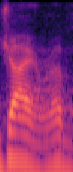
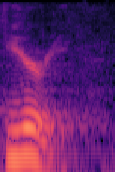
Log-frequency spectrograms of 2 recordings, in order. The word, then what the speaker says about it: Yireh: Some people pronounce it Jireh, but it's Yireh.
